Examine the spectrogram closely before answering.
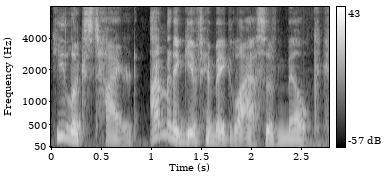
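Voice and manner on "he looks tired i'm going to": usual speaking voice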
